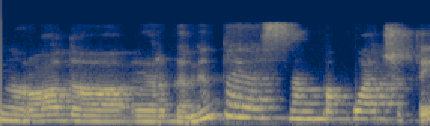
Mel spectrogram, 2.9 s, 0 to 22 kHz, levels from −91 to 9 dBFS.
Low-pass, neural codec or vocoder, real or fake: 9.9 kHz; none; real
